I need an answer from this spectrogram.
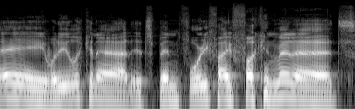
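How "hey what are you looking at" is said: mock awkward laughter, faster. Retelling a girl on a plane staring at him: retelling awkward laughing. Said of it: "I'm kind of like awkwardly laughing".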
